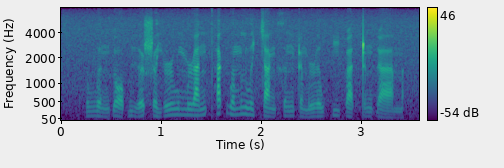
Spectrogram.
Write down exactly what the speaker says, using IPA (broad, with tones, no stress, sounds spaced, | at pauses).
v ə˨˩˨ ŋ ɗ ɔ˨˩˨ ɓ ɨ˨˩˦ ə̯ ʂ ə˨˩˨ j ɹ u˧ m ɹ a˧˥ n t̪ʰ a˦˥ k̚ v ə˧˥ m l u˧ ə̯ c a˨˩ ŋ x ə˧ ŋ ʈ ə˨˩˨ m ɹ ə˧˥ w k i˧ ɓ a˨˩ t̚ ʈ ə˧ ŋ ɗ a˨˩ m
